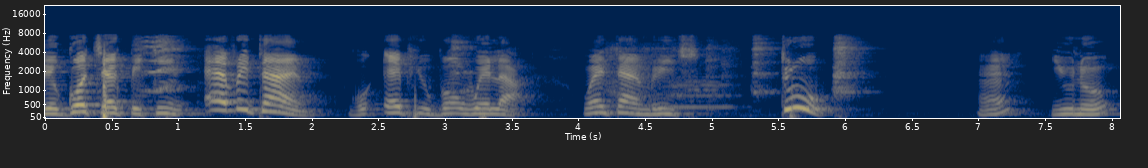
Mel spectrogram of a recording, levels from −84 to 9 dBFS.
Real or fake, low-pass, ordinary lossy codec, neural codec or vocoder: real; none; none; none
